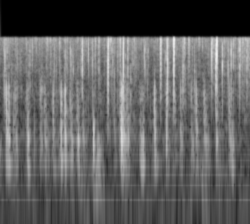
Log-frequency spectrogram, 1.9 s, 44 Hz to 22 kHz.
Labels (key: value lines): label: biophony, sea urchins (Echinidae)
recorder: SoundTrap 600 or HydroMoth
